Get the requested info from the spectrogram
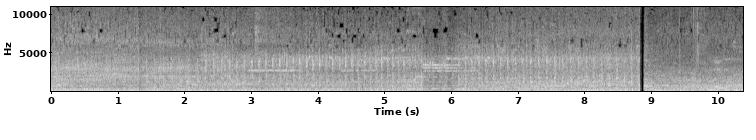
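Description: Street ambience with vehicle engines running and people's voices in the background, cut by a brief drop-out near the end.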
